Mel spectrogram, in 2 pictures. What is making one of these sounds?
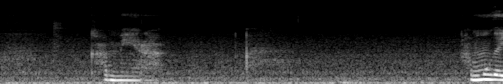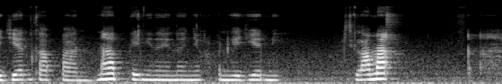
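A young woman speaks close by, in short expressive bursts with sung-like held notes.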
